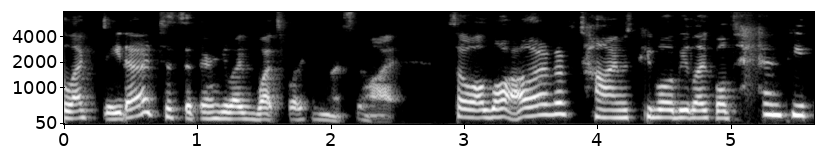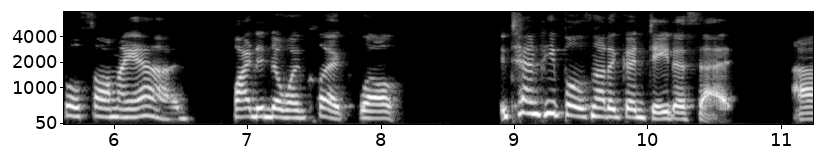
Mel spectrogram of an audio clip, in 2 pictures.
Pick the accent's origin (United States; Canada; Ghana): Canada; I'm Canadian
